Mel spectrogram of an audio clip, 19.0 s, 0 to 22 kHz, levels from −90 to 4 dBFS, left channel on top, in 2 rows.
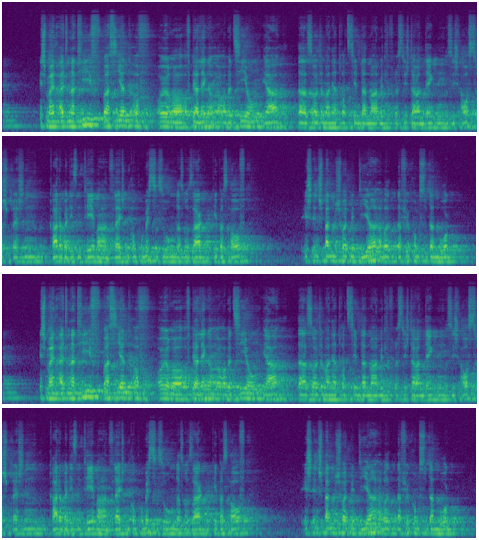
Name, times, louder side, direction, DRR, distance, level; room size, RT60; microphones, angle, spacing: voice 1, 0.7-5.6 5.9-10.2 10.5-14.3 15.5-18.4, left 1 dB, 25° right, -1 dB, 5.0 m, -20 dB
27.0 x 23.0 x 9.0 m, 1.3 s
head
